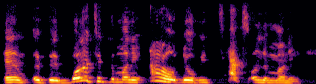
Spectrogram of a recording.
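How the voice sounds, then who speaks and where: A woman from Liberia, speaking earnestly as a guest over a video call, often repeating words and pausing on fillers. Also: mid-range voice, animated, a little mellow. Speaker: guest, community advocate and chapter chair. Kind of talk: livestream interview.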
